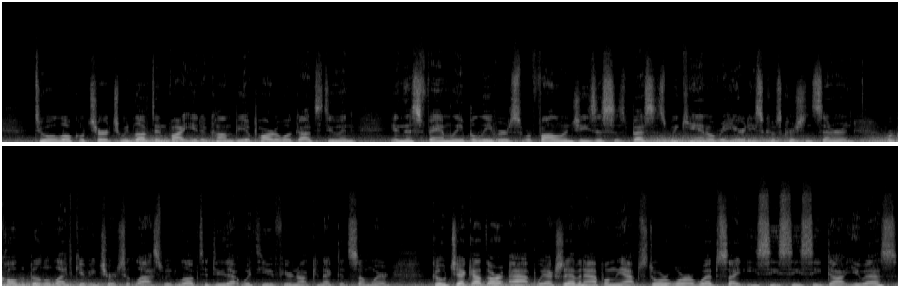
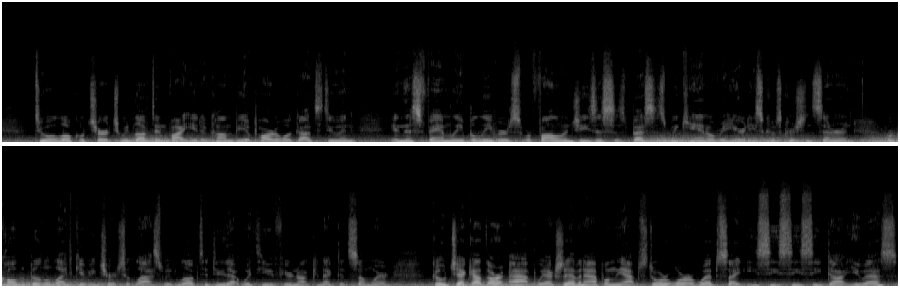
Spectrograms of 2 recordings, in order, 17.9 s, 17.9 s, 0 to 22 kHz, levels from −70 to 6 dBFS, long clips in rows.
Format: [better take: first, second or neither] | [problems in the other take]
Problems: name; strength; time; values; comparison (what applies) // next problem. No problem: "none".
first | wind noise on the microphone; heavy; 9 dB below the speech; occasional gusts in the first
